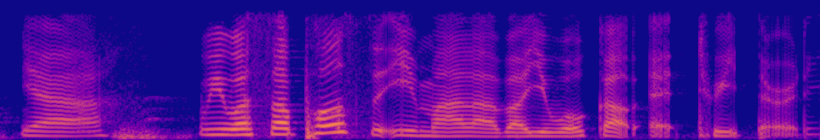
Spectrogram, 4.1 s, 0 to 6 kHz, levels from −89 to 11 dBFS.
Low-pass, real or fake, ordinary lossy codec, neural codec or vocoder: 5.4 kHz; real; none; none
